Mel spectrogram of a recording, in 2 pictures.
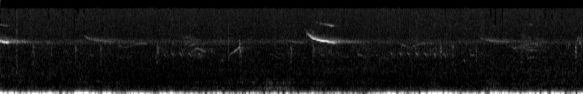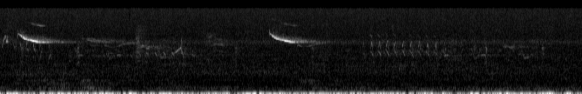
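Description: Birdsong: a bird repeats a short high whistle that slides downward every few seconds, with fainter chirps from other birds over a steady low background noise.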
